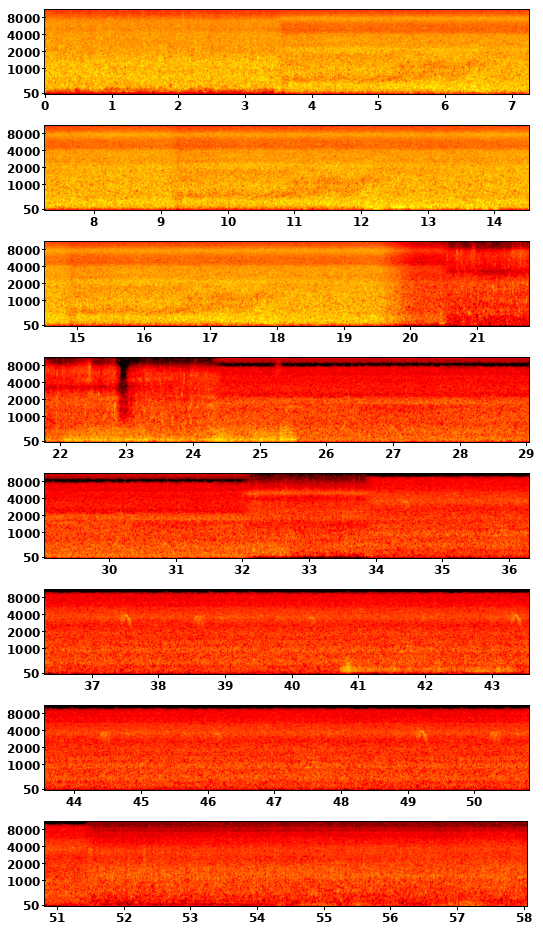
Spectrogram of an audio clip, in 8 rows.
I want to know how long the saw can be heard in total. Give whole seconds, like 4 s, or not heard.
not heard.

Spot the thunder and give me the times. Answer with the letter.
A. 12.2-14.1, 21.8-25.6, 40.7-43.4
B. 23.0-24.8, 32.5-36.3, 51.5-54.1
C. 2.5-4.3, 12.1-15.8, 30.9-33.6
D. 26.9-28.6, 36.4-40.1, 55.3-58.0
A.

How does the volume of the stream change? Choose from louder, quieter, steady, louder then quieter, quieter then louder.
quieter.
